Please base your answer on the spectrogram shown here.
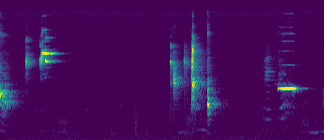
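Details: Pet female Timneh African grey parrot indoors, another pet bird in the background: bursts of squeaky, speech-like chirps and clicks, several loud syllables in quick succession, then a clear whistled note near the end.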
